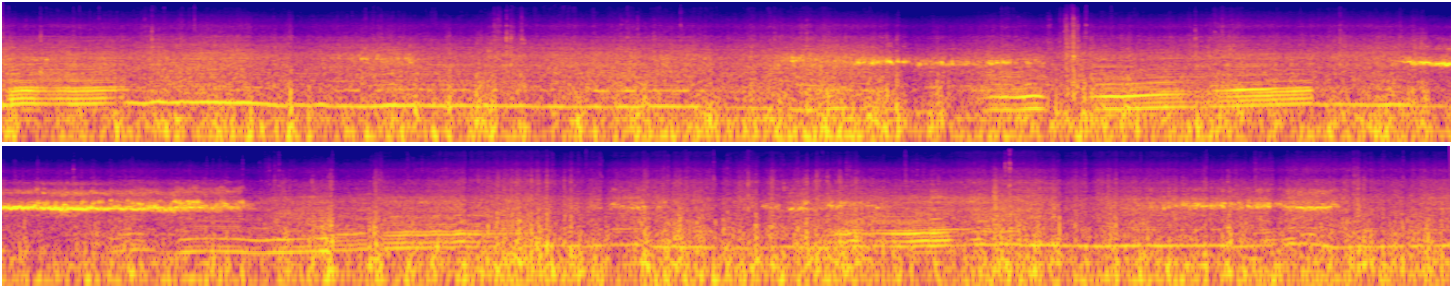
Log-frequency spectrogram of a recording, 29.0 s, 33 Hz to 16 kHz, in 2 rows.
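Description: Honda S2000's 2.0-litre four-cylinder engine, heard from inside the open cockpit, being driven hard around an autocross course: revs rising and falling through the gears, with tyres squealing through the corners, loudest about halfway through.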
